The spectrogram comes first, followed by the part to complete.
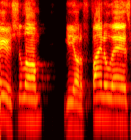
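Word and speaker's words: שָׁלוֹם: law okay shal Ma when you pronounce this law it's going to make this ah at the end is going to make it very small of a sound Shalom right now let me show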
